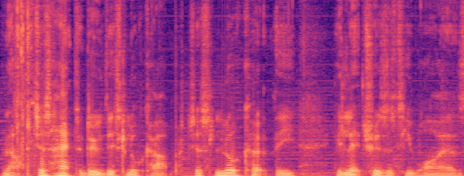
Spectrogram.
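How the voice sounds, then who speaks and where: Over music in the background, a man speaks at a moderate pace with a very deep, low pitch. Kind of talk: casual commentary.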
